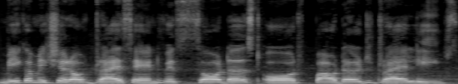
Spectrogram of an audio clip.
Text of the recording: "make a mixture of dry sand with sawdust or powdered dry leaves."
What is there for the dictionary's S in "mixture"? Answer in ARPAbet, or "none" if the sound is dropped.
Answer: S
